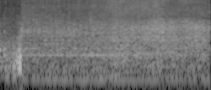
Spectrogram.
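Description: A car sliding on a wet skid pan some way off: a steady hiss of water spray and tyres on wet tarmac, with a faint steady engine note underneath.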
